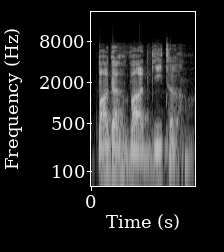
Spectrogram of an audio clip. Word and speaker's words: Bhagavad Gita: the third is the the H is silent bhagavad-gita pronounce that right and the Gita's are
